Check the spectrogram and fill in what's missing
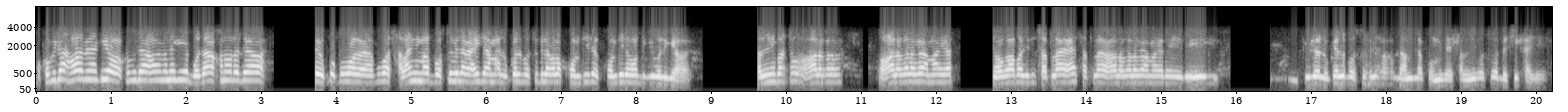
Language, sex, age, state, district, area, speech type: Assamese, male, 45-60, Assam, Sivasagar, rural, conversation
